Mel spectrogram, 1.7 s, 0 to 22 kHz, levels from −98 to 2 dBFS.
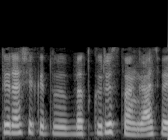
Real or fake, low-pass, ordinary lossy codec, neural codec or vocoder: real; 5.4 kHz; MP3, 32 kbps; none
